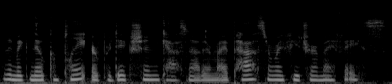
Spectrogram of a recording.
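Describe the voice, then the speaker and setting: A woman voicing an open-hearted, curious village girl in a storybook, soft and earnest. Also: medium pitch, flat delivery, fairly quick, gravelly, dry recording.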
